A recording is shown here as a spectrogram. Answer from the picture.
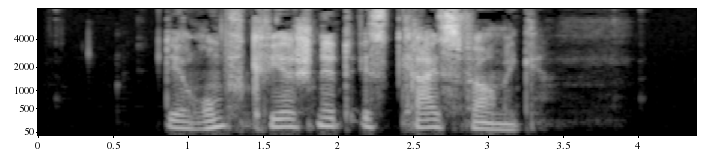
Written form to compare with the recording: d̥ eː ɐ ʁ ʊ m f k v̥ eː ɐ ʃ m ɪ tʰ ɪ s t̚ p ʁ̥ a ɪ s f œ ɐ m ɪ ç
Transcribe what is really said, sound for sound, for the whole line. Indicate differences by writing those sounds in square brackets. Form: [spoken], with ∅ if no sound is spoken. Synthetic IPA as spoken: d̥ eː ɐ ʁ ʊ m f k v̥ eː ɐ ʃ [n] ɪ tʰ ɪ s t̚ [k] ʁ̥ a ɪ s f œ ɐ m ɪ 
